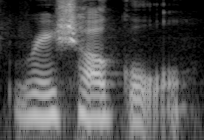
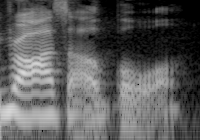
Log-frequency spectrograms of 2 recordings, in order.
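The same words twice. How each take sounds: First: The first word sounds like 'Raish'. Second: The first word sounds like 'Roz'. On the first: The speaker calls it right. "it's always been pronounced Ra's al Ghul" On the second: The speaker calls it wrong. "They keep saying Ra's al Ghul, ... I don't know why they're saying Roz"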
